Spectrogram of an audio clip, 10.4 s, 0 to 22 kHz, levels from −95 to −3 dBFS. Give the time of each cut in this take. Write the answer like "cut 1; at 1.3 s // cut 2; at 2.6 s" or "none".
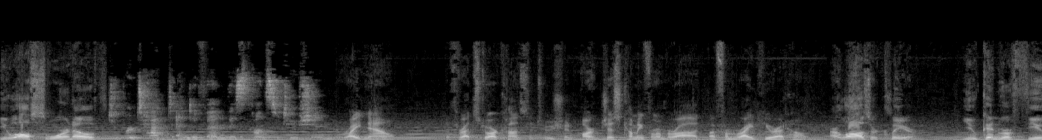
none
